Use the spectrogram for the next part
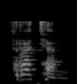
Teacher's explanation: For example when I say threaten مثلا or threatening, we find much more commonly a syllabic n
